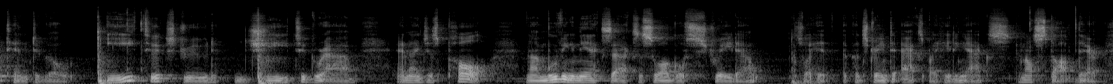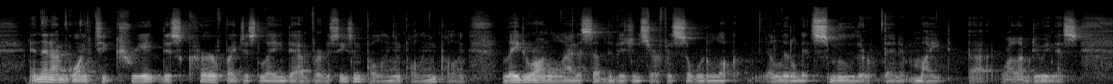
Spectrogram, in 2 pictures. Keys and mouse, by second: 0.9 e, 2.5 g, 7.1-10.8 drag, 11.6-17.8 drag.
